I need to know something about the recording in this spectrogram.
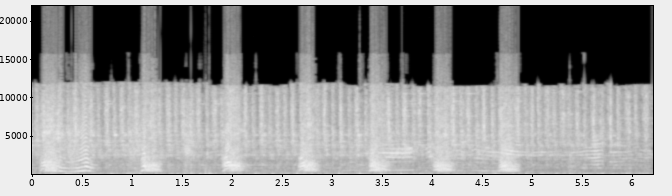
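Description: Live band music with a steady low beat, overlaid by a run of about seven short, sharp bursts, one roughly every two-thirds of a second.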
